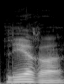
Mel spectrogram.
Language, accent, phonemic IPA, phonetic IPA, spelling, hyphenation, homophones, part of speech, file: German, Germany, /ˈleːrər/, [ˈleːʁɐ], Lehrer, Leh‧rer, leerer, noun, De-Lehrer.ogg
- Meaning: agent noun of lehren: one who teaches, teacher, instructor, especially a school teacher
